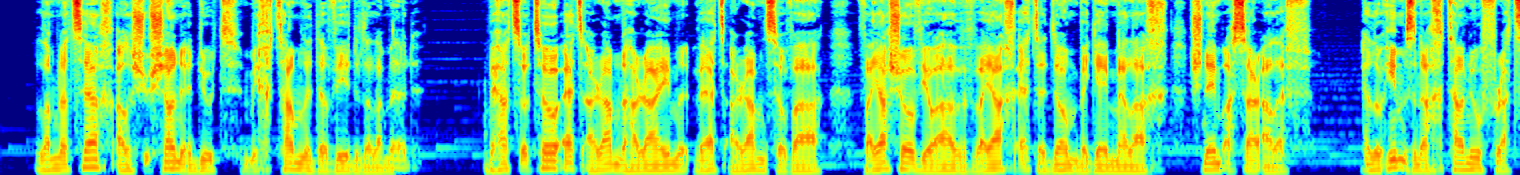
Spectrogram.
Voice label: poetry and prayer psalm hebrew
